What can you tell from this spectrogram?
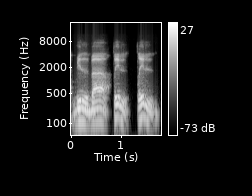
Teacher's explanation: til itu dia harus lebih tebal dan lebih jelas ketebalannya dan tafkhimnya dibandingkan qaf kan kalau dia kasrah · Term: itbaq kasroh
